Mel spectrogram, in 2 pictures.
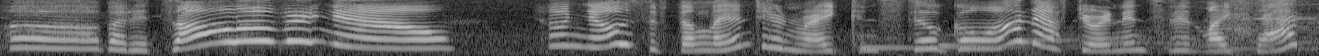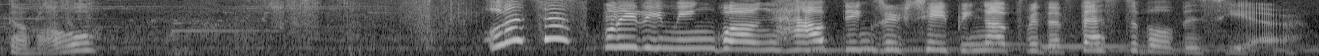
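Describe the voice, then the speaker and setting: A tiny female fairy sidekick from a game, chirping in a very high, bouncy voice that leaps all over the place. She is excitable and curious, with game music playing behind her. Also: measured pace, heavily acted. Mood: worried. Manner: bubbly, exclamatory, curious. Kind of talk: game cutscene voice acting.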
